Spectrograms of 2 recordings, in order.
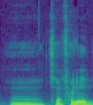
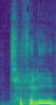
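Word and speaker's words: Zeppelin: 어떤 페르디난트 아돌프 하인리히 아우구스트 그라프 폰 제플린 이래 돼 있거든요. 이름이. 근데 제플린이라는 건 이제 우리가 영어로 하면 제플린인데 독일어로 하면 체펠린이 되거든요.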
